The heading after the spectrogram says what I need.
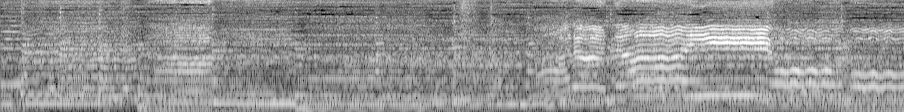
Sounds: Music

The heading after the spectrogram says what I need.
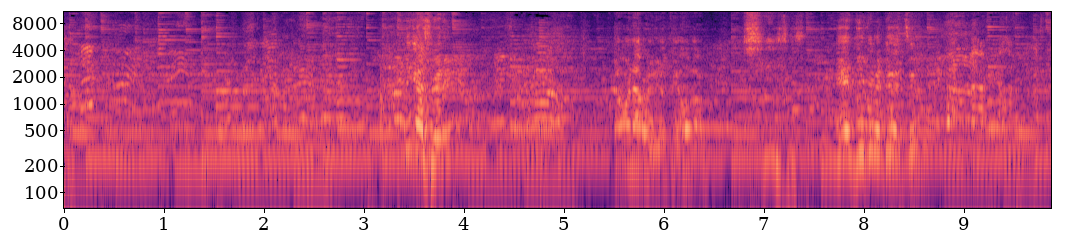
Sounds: Music, Speech

